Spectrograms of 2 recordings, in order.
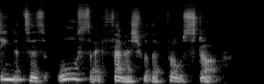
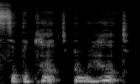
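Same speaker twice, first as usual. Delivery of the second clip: plain reading voice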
